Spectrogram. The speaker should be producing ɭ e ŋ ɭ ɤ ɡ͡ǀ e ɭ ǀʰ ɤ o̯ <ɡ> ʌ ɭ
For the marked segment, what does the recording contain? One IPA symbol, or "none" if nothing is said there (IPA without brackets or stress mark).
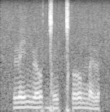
ŋ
